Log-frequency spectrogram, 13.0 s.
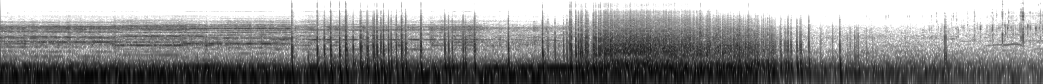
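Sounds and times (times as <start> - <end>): fireworks bursts and booms: 2.0 - 12.4
fireworks crackle: 3.6 - 13.0.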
